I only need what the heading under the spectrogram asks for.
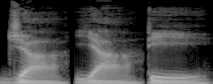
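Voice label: "jayati", concatenated syllables; Affixing experiment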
